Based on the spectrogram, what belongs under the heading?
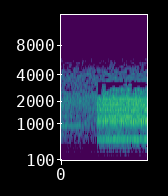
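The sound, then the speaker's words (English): A telephone rings with a steady electronic tone that cuts in abruptly over a faint, thin hum and holds loud to the end, with no voices. “Harry, the phone. I know it's the phone.”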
